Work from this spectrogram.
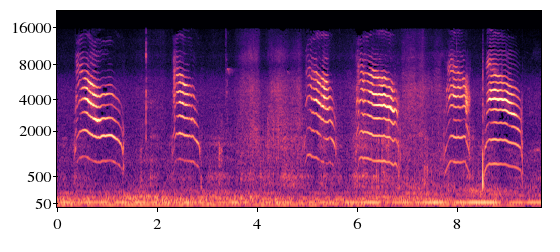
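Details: Abandoned baby kitten rescued from a box left on a street, crying loudly: six high, strained meows with rich harmonics, each about half a second to a second long, spaced one to two seconds apart over a low background hum.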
